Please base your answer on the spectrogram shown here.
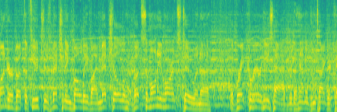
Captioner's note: crowd Noise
